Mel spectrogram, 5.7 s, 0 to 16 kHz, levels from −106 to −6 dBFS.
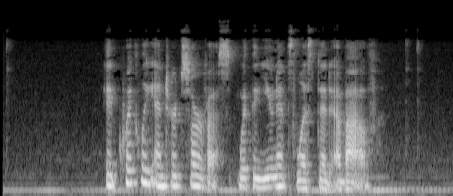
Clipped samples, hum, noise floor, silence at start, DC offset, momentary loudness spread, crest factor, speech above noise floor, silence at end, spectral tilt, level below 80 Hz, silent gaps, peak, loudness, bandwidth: under 0.1%; 60 Hz at -45 dBFS; -50 dBFS; 0.25 s; under 0.1%; 9 LU; 18 dB; 28 dB; 0.1 s; -6.5 dB/octave; -54 dBFS; none; -6 dBFS; -23 LUFS; 7.8 kHz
